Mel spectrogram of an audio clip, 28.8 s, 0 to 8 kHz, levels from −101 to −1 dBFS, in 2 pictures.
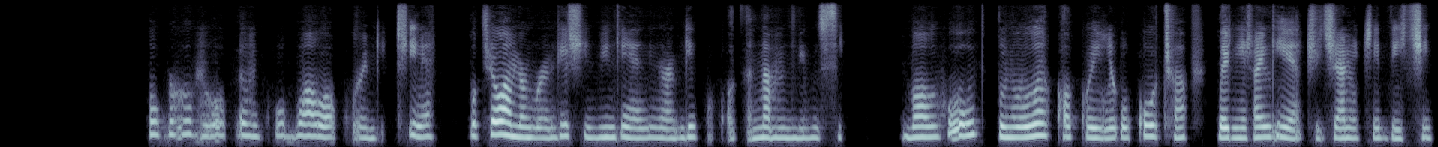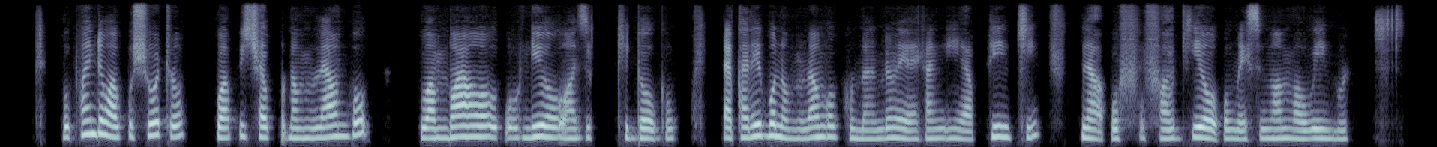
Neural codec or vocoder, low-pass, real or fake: codec, 16 kHz, 0.5 kbps, FreqCodec, larger model; 7.2 kHz; fake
